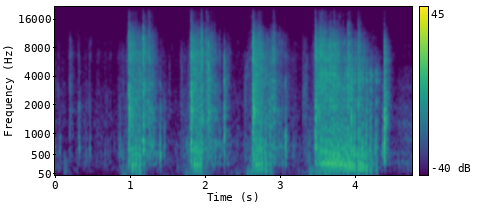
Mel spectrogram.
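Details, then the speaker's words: Chainsaw cold start, first of the day, on full choke: several pulls, each a brief raspy burst as it catches and dies, the normal cue to move choke to the next position. "And then you give it a couple of pulls until it wants to start. And then once that happens, you pop it back to the next sequence in the choke and give it a couple of pulls, and it'll fire up."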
